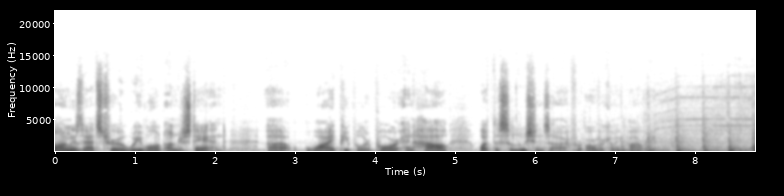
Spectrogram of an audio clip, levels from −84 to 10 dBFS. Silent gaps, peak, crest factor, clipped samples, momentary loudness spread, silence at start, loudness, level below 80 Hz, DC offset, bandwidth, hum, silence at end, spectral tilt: none; -10 dBFS; 22 dB; under 0.1%; 11 LU; 0 s; -31 LUFS; -52 dBFS; under 0.1%; 14.5 kHz; none; 0 s; -5 dB/octave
